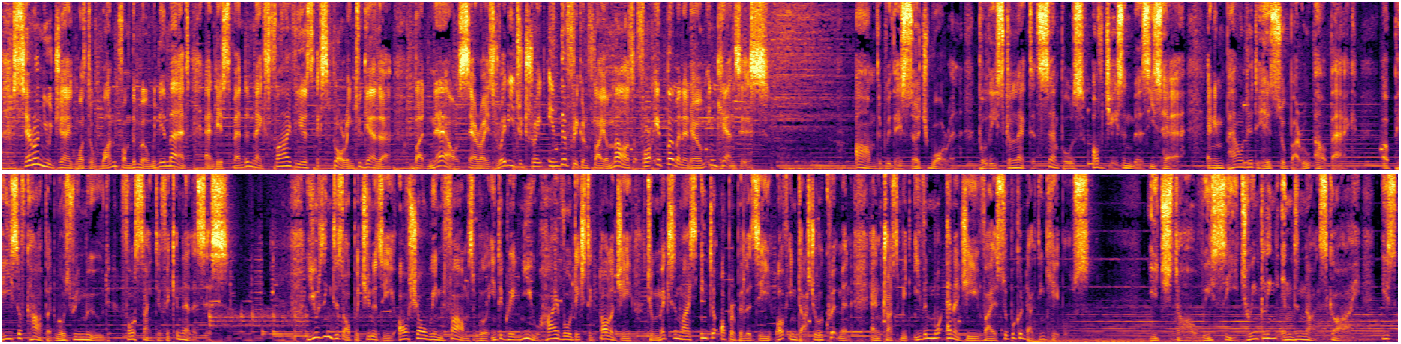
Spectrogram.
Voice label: Narration

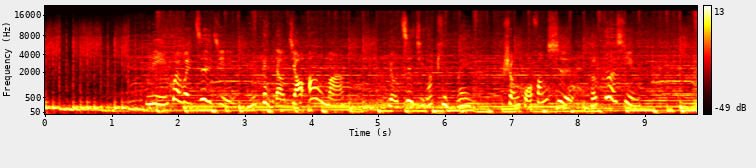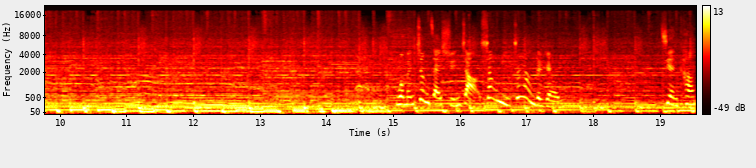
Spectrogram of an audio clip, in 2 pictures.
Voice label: MAND

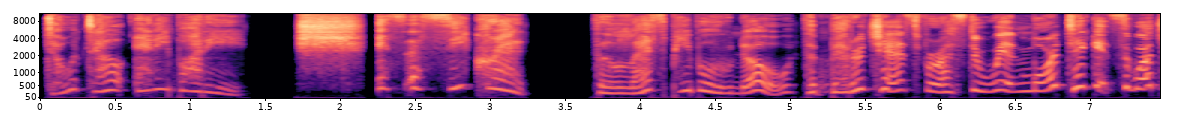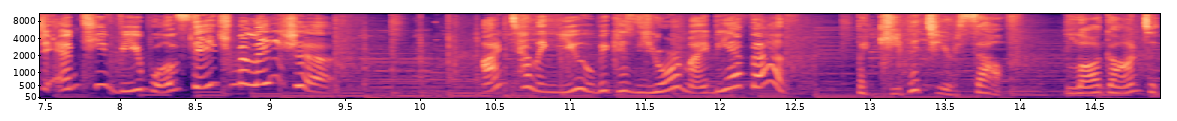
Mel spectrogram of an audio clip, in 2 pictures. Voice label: ENG younger delivery; SPOTIFY Brickfields Asia College

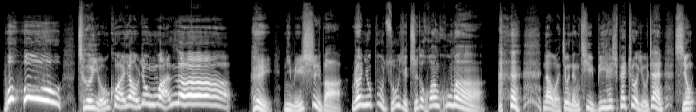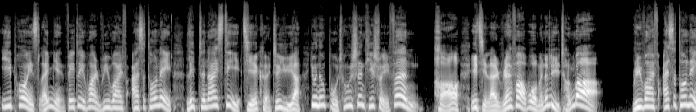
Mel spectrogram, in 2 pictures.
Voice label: Mandarin; Revive

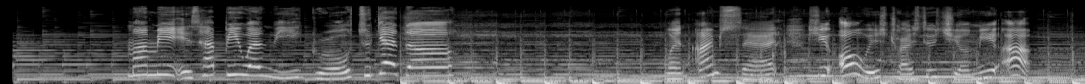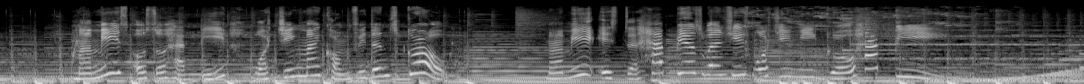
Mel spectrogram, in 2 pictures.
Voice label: English; Lactogrow

